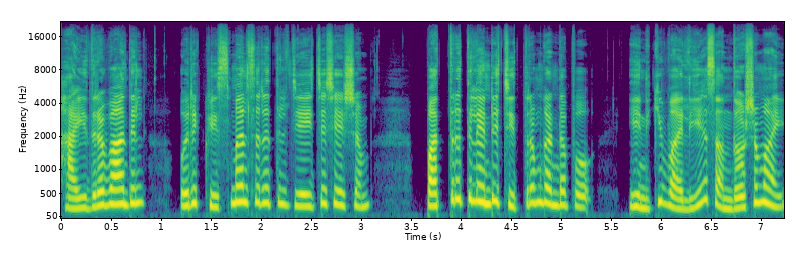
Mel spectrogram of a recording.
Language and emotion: Malayalam, happy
